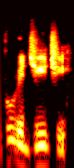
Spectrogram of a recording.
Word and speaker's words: Buttigieg: of the rallies, and I think he said Buttigieg was the right way to say it.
